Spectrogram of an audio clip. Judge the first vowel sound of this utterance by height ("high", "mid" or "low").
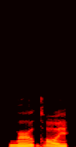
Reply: mid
